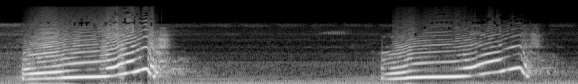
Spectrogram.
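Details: Two loud hyena whoops about two and a half seconds apart. Each rises smoothly in pitch over more than a second, then cuts off abruptly, with a faint hum between calls.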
